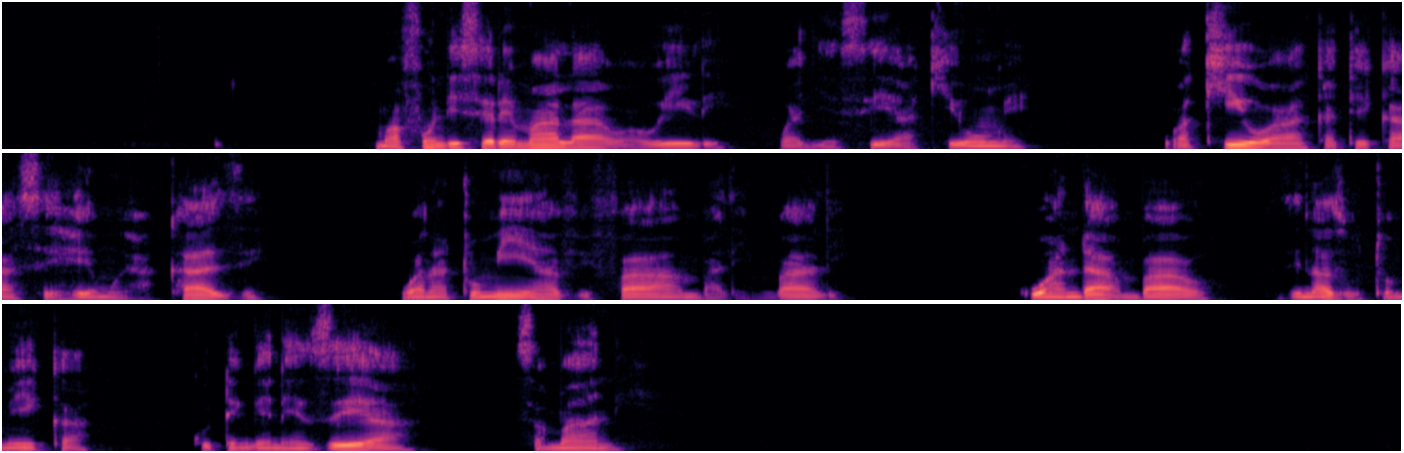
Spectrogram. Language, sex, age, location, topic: Swahili, male, 18-24, Dar es Salaam, finance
